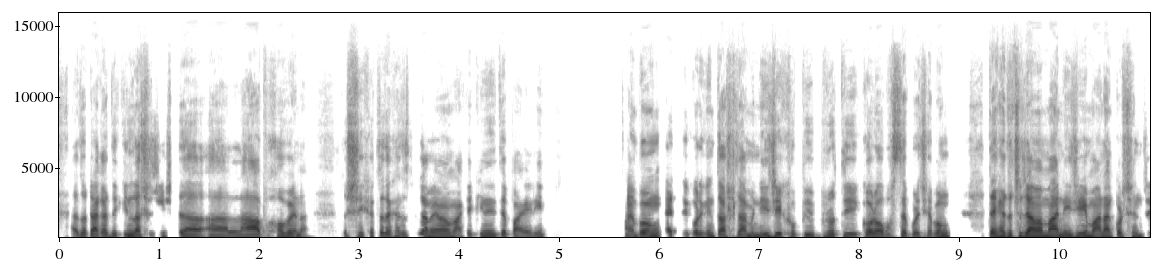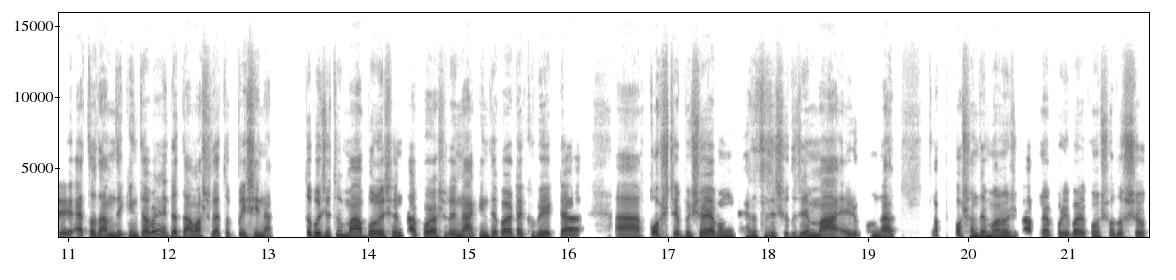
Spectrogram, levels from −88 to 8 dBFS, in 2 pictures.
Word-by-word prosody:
এত 135 - -3
টাকা 150 +1 +3
দিয়ে 155 0 -5
কিনলে 160 -1 +4
আসলে - - -10
জিনিসটা 145 +1 -2 0.3
আ - - +1 0.3
লাভ 140 +2 +5
হবে 150 +1 +2
না। - - -7 0.3
তো - - -12
সেক্ষেত্রে 215 +3 -4
দেখা 195 0 -3
যাচ্ছে 185 - -10
যে - - +3
আমি 170 - +2
আমার 160 -1 +2
মাকে 150 +2 -4
কিনে 165 -1 0
দিতে 165 0 -2
পারিনি। 130 -1 -3 0.9
এবং 155 0 +4 0.2
এতে 150 - -6
করে 160 -1 +1
কিন্তু 155 0 0
আসলে 155 +4 -5
আমি 150 - +1
নিজেই 180 +2 +2
খুব 170 - -6
বিব্রতকর 170 +3 0
অবস্থায় 155 +4 -3
পড়েছি 145 0 -4
এবং 155 +1 +3 0.5
দেখা 170 +4 +5
যাচ্ছে 185 +2 0
যে - - +11
আমার 185 -1 +7
মা 180 - +9
নিজেই 180 +4 +3
মানা 170 +4 +5
করছেন 150 -1 -1
যে, 145 - -1 0.2
"এত - - -11
দাম 145 - +1
দিয়ে 160 0 -3
কিনতে 165 +2 -1
হবে - - +2
না।" - - -3
এটার 175 -3 -2
দাম 145 0 +1
আসলে 145 +1 -5
এত 150 - -9
বেশি 155 +1 -2
না। 120 - -5 0.4
তবে 200 +2 +4
যেহেতু 240 +4 -3
মা 175 - +5
বলেছেন 185 +1 +1
তারপর 160 +2 +1
আসলে 180 +1 -5
না - - +2
কিনতে 175 0 -1
পারাটা 170 -1 +2
খুবই 160 0 -1
একটা 150 0 -1 0.5
আ - - +2 0.3
কষ্টের 165 0 -1
বিষয় 200 +6 +1
এবং 165 -1 -1
দেখা 170 - -10
যাচ্ছে 175 +2 -4
যে 195 - -2
শুধু 190 -2 -8
যে 190 - +1
মা 145 - +5 0.2
এরকম 165 +2 -6
না, - - +4 0.5
আপনার - - -29
পছন্দের 175 0 0
মানুষ 160 0 +1
বা - - -4
আপনার 155 -1 -4
পরিবারের 155 0 -1
কোন 155 - -2
সদস্য 145 +2 -5
160 Hz, 235 wpm, -22 LUFS, 150-175 Hz, 0.9 s, যে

